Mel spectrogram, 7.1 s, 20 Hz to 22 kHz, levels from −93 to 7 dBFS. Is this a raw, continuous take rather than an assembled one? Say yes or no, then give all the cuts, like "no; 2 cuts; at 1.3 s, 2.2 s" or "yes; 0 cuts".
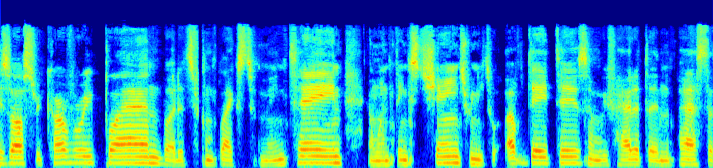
no; 1 cut; at 2.0 s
